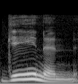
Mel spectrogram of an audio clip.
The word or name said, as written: yawn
